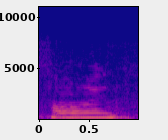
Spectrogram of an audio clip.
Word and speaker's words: sine: You may want to include in there that this one is pronounced sine, this one means cosine, this one means tangent.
